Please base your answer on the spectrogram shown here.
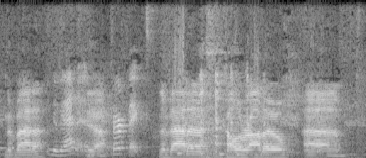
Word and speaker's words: Nevada: in Colorado thank you for saying it correctly Nevada Nevada perfect Nevada Colorado um uh Florida sweet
